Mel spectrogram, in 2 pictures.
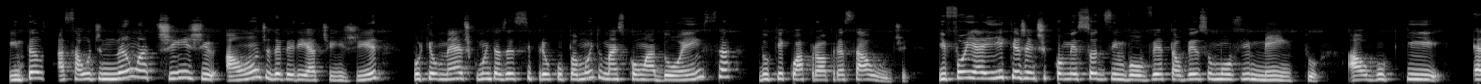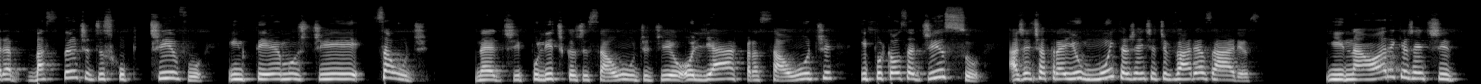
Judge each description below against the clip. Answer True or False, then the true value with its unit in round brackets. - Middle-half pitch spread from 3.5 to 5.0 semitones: False (3.0 semitones)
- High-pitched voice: True (245 Hz)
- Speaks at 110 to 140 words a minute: False (150 wpm)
